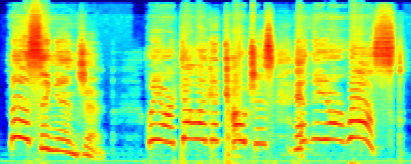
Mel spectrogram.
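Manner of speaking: very high, loud fussy coach voice; grumbling coaches. A narrator's reading. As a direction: complain like delicate old ladies. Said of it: "began to grumble".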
